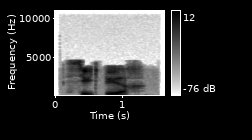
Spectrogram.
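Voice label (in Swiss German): "sudbuech", Alsatian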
